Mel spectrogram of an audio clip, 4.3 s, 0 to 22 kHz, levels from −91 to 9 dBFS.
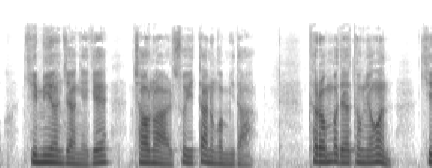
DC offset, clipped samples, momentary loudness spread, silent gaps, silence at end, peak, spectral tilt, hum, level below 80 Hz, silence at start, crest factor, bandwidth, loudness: under 0.1%; under 0.1%; 9 LU; none; 0 s; -8 dBFS; -6.5 dB/octave; none; -62 dBFS; 0.25 s; 18 dB; 11 kHz; -24 LUFS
